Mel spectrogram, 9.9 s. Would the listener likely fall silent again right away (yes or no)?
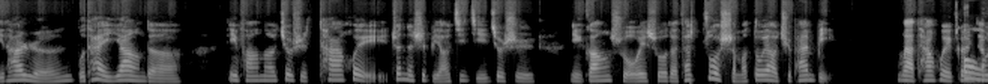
no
